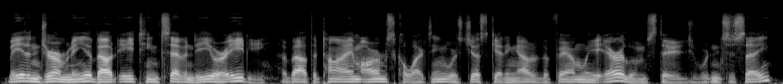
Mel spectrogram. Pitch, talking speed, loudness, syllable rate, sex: 110 Hz, 190 wpm, -20 LUFS, 5.3 syllables/s, male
